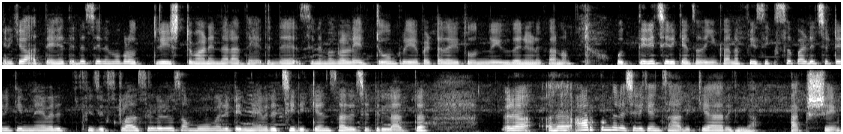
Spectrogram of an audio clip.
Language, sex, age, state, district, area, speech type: Malayalam, female, 18-30, Kerala, Wayanad, rural, spontaneous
